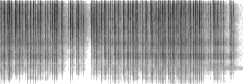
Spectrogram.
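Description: Long nails tap quickly on a large glass pine-scented candle jar with a solid wax fill and on its lid. The result is a dense stream of quiet, bright, clicky taps with almost no ring and no low end, broken by a brief pause near the middle and another just before the end.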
